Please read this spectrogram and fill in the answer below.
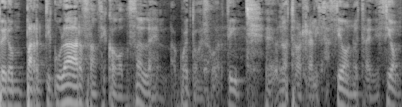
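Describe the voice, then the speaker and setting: A man with an unremarkable speaking voice, fairly low pitch, ordinary pitch variation, big swings in loudness and a fairly slow pace. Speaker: radio host. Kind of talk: radio show. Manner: formal.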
